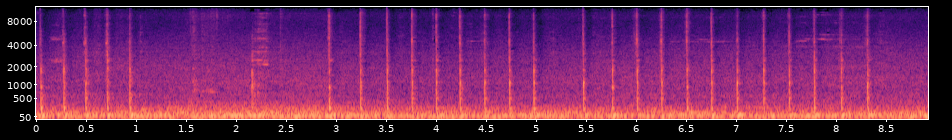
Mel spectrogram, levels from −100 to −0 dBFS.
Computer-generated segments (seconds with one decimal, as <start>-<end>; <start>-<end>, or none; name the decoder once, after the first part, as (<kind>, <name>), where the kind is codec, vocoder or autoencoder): none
